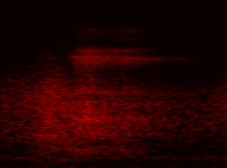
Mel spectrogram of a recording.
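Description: Faint, airy whoosh that swells about a second in and then fades, with a thin high tone over its peak: a film sound effect for a ghostly streak of light sweeping past a house.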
